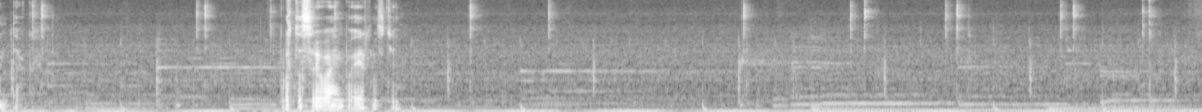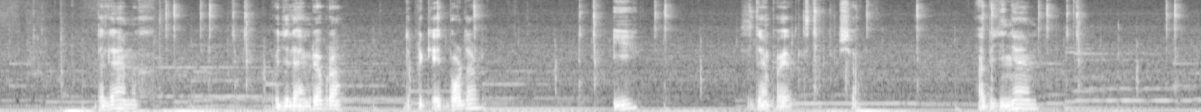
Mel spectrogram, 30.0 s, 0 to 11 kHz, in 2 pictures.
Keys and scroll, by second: 15.6 Delete, 25.3 Escape.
